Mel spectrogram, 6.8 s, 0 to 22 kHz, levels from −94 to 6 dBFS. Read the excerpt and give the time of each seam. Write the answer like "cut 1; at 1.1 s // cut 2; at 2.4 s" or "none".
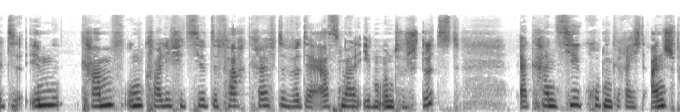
none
